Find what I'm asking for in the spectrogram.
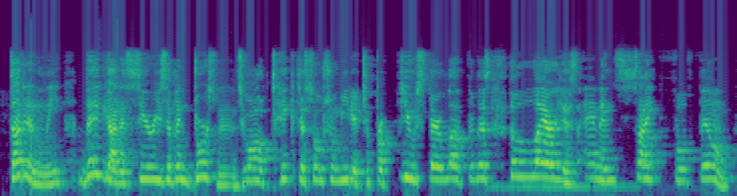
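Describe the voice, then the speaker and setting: A performer at a staged reading acts out an embittered film campaign strategist at the end of their rope. The delivery is highly animated, sweeping up and down in pitch. The manner is profane, sarcastic and exasperated. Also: lightly acted. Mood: bitterly sarcastic.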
